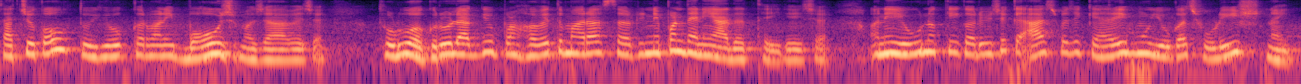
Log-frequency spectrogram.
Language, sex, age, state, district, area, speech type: Gujarati, female, 30-45, Gujarat, Surat, urban, spontaneous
